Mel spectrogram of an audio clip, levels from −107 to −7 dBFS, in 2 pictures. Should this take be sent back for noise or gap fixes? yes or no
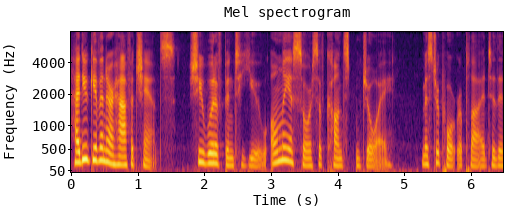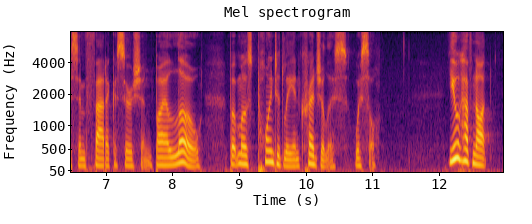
yes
